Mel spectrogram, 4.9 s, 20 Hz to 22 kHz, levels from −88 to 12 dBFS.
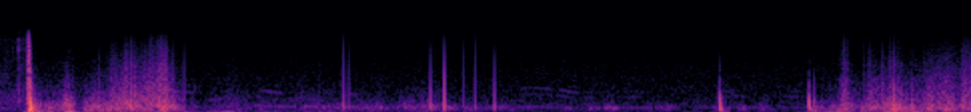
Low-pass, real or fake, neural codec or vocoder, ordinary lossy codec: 7.2 kHz; real; none; none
